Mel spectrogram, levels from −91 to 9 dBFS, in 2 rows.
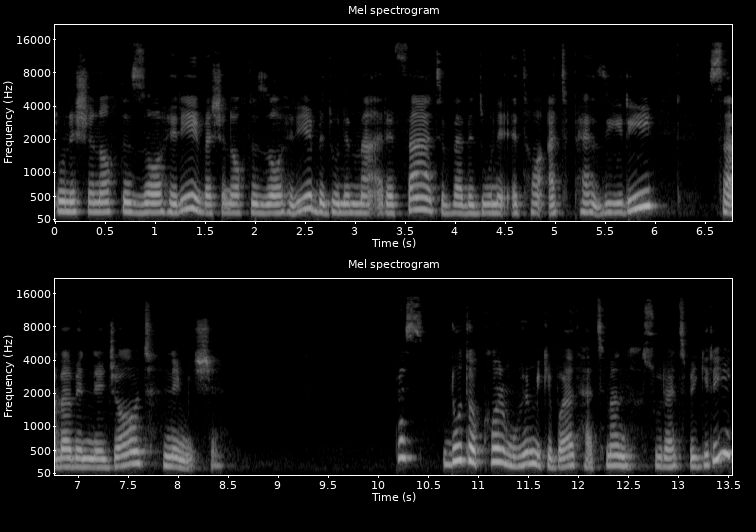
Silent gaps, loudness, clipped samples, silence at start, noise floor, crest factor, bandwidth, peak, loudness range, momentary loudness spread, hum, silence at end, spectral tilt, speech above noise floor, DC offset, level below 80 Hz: none; -35 LUFS; under 0.1%; 0 s; -83 dBFS; 18 dB; 15 kHz; -16 dBFS; 3 LU; 9 LU; none; 0 s; -6.5 dB/octave; 49 dB; under 0.1%; -84 dBFS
